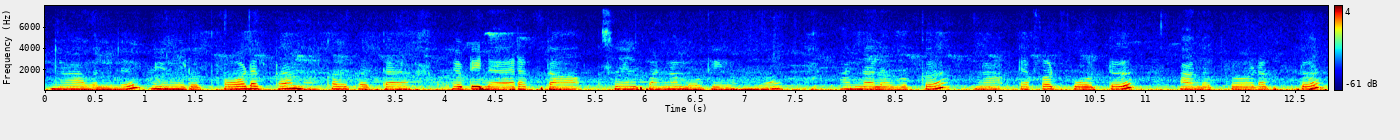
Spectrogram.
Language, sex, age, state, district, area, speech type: Tamil, female, 60+, Tamil Nadu, Cuddalore, urban, spontaneous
